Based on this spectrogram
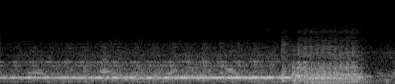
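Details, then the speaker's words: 2022 Catalina Legacy 323QBTS travel trailer slide-out opening: steady motor hum for about three seconds, then a short rough chatter as the slide reaches full travel; normal noise meaning the slide is all the way open. "once you hear that noise it's just a slide mechanism telling you that it's all the way open"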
